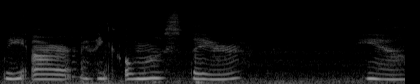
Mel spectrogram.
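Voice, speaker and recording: A woman's voice: high-pitched, fairly even intonation, extremely slow, darkish tone, slight background noise. A woman with a stuffed-up nose casually commenting while she plays a game, chatting to herself and her horse. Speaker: gaming vlogger.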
